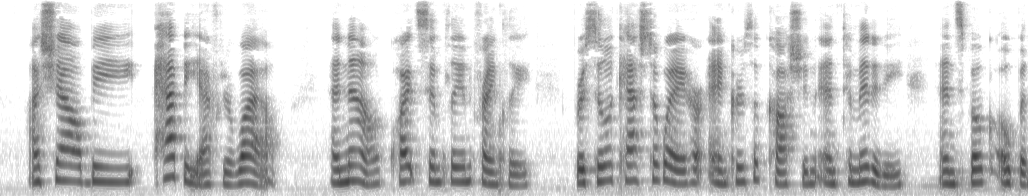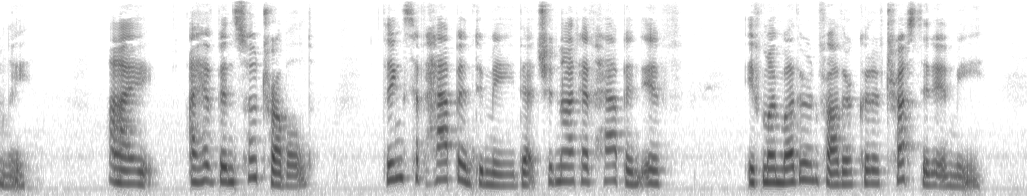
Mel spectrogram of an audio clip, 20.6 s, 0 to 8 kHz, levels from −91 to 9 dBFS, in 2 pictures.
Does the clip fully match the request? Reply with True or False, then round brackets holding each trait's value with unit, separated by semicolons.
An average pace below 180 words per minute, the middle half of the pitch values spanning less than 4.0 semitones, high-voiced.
True (150 wpm; 3.3 semitones; 210 Hz)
